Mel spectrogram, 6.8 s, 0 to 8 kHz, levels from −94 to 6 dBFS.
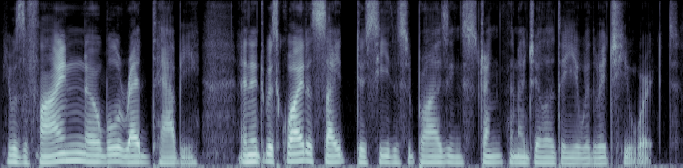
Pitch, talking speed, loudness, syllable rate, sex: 110 Hz, 210 wpm, -18 LUFS, 5.3 syllables/s, male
